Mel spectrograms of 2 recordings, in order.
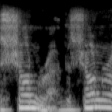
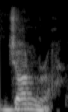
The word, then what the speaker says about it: genre: And number two is the genre of John. The When I first studied theology, I pronounced it genre. I think, yeah, but it's genre. It is a French word, the genre.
